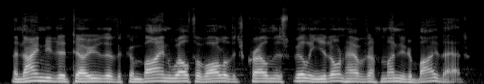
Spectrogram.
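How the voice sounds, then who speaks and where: Over a quiet background, a man rattles off words at a very fast pace in a fairly high pitch with monotone, flat intonation. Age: 70s. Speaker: pastor. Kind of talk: sermon.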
